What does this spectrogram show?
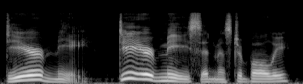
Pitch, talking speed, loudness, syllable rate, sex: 160 Hz, 140 wpm, -16 LUFS, 3.0 syllables/s, female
